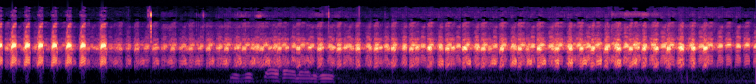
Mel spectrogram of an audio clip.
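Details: Male European tree frogs calling for females at night by new meadow ponds in Schleswig-Holstein, Germany; a close frog gives loud, rapid, evenly spaced rasping notes over a dense chorus, with a brief low voice in the middle.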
